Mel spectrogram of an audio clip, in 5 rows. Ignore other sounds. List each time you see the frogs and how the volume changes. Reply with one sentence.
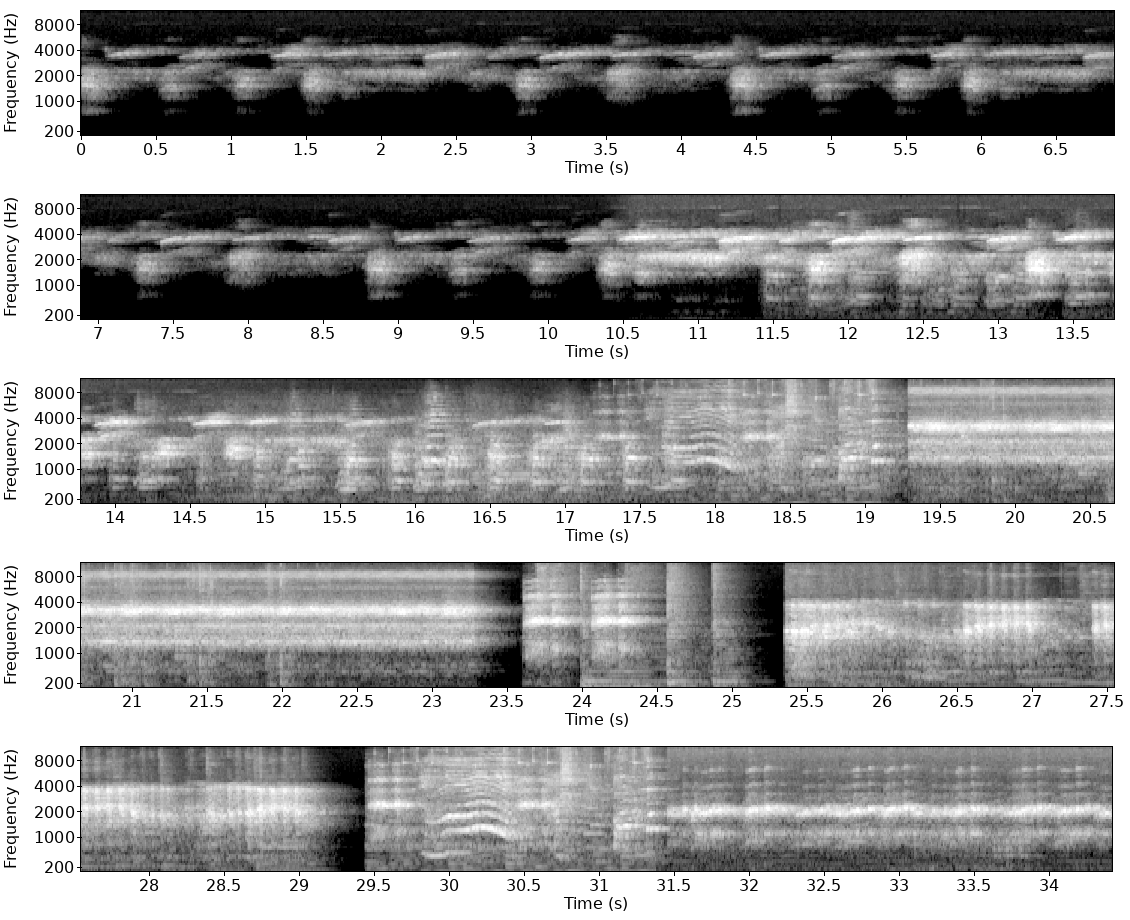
The frogs can be heard from 0.0 to 34.3 s, getting louder.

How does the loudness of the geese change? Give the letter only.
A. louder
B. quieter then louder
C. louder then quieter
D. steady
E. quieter
C.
